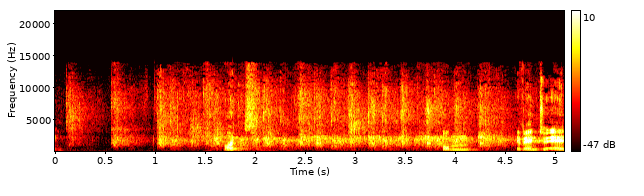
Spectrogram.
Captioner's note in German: Beifall BÜNDNIS 90/DIE GRÜNEN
